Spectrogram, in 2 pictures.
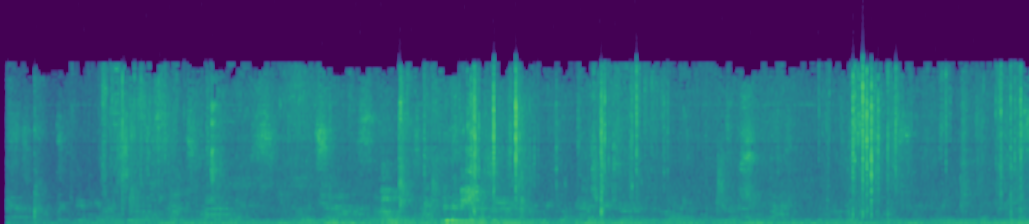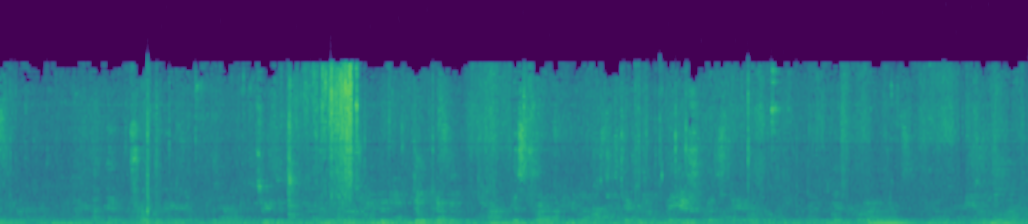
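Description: An upright bass plucks a walking line.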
